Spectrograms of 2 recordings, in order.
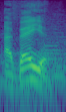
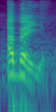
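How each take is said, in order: First: It is said casually, just mentioned in passing. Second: It is said deliberately, with a changed intonation. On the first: The word is only mentioned and has no effect. "Si je dis abeille, ça n'agit pas" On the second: The word is meant to trigger an effect. "l'intonation qui a changé, mais il y a surtout euh, l'intention qui compte"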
